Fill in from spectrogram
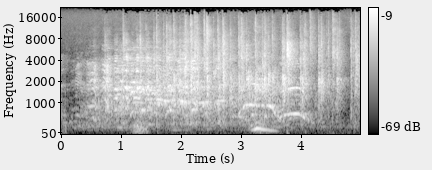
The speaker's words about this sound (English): There's not a Blues fan in this room. And y'all are cheering for the same reason. You hate Boston sports. You cheer.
